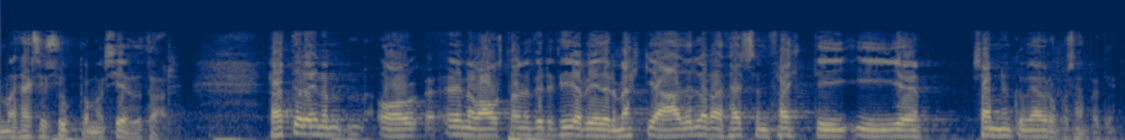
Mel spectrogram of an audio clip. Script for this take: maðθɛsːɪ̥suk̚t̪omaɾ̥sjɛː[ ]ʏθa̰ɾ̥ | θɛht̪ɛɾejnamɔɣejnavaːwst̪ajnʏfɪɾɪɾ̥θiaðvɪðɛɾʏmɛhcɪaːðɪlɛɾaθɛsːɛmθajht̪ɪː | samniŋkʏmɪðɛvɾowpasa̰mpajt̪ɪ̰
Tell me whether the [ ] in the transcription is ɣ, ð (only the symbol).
ð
